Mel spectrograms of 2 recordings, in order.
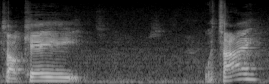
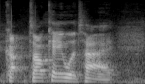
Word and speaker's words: Taika Waititi: You know, of course, the actual director, which I can't really pronounce his name, Taika, I believe, Taika Waititi. I'm just saying Taika Waititi.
